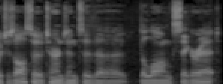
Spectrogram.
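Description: With a Southern US accent, a man speaks in a very deep, low voice that varies in pitch in an ordinary way. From South Mississippi. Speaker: podcast co-host. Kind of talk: casual chat.

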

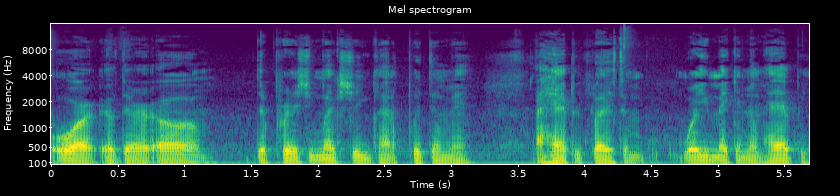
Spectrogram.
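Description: A man's very deep, low voice with a dark, mellow tone, vocal fry and ordinary pitch variation. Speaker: podcast host. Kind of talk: informal solo talk. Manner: halting.

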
